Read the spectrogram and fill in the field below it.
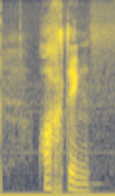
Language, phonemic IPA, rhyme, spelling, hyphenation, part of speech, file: Dutch, /ˈɑx.tɪŋ/, -ɑxtɪŋ, achting, ach‧ting, noun, Nl-achting.ogg
- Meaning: regard, esteem, estimation (opinion or judgment of something, negative or positive)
